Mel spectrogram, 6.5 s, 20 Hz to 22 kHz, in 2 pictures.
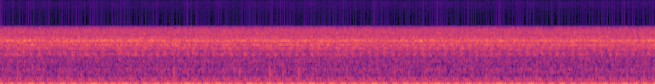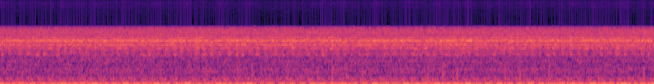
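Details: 2003 Mitsubishi Eclipse GT 3.0 V6, 92k miles, P0300 since 70k only at idle; plugs, wires, cap, rotor, air filter replaced, compression, injectors checked, no vacuum leak found: loping uneven idle with odd stumble, wandering speed; hunting idle with misfire.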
